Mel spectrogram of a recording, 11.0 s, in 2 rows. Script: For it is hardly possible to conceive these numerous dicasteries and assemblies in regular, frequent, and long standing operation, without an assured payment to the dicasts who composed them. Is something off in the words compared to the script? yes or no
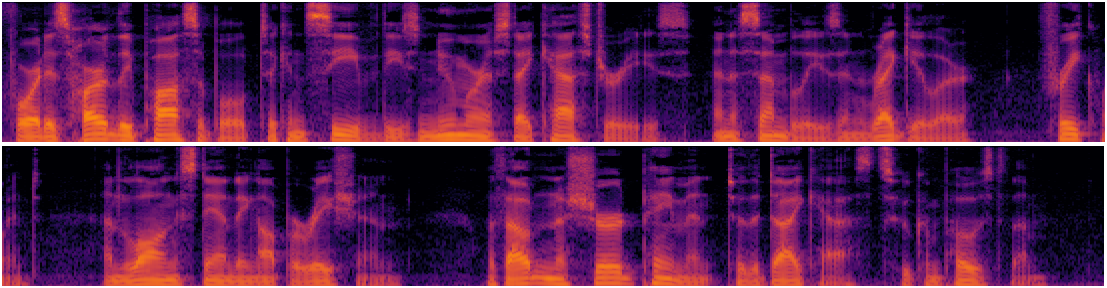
no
